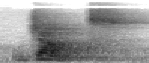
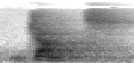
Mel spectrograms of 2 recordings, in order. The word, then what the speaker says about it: jumped: Jumped. It's possible for us to pronounce it without P. Jumped, with the P not coming out.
